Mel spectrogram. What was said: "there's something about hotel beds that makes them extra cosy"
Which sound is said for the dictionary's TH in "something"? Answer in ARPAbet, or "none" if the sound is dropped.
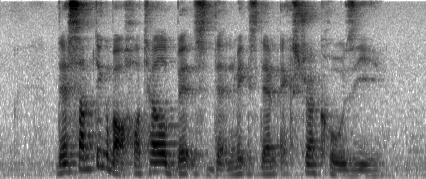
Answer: T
